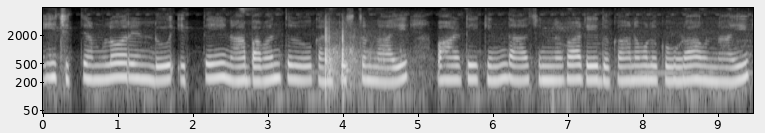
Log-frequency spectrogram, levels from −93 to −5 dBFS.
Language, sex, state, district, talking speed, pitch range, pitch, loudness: Telugu, female, Andhra Pradesh, Krishna, 75 wpm, 220-235 Hz, 225 Hz, -24 LUFS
